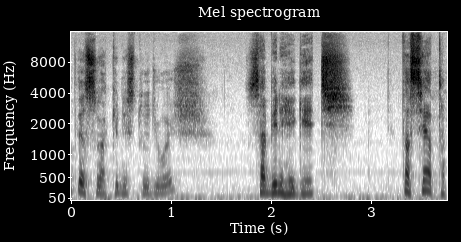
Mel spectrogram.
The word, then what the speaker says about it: Sabine Righetti: Tem uma pessoa aqui no estúdio hoje, Sabine Righetti. Tá certa a pronúncia?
